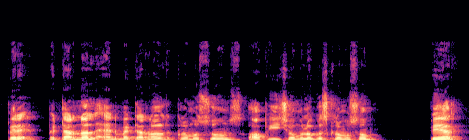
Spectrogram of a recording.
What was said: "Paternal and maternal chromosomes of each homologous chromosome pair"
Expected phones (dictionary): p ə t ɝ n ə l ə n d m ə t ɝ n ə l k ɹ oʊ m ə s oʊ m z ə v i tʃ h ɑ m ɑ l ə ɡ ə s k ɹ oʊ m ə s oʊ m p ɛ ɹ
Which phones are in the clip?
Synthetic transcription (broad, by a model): p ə t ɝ n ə l ə n d m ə t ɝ n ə l k ɹ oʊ m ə s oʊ m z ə p i tʃ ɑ m l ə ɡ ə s k ɹ oʊ m ə s oʊ m p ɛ ɹ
